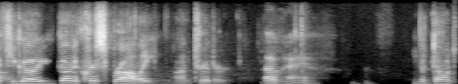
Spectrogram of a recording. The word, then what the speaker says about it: Braly: BRALY, Brawley. That's how he pronounces it.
